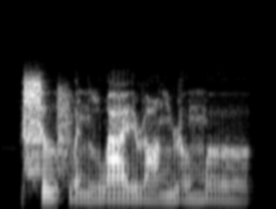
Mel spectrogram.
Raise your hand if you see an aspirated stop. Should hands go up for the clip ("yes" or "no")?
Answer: no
